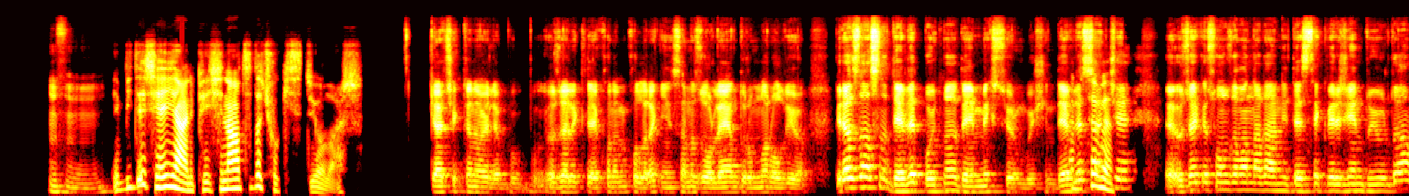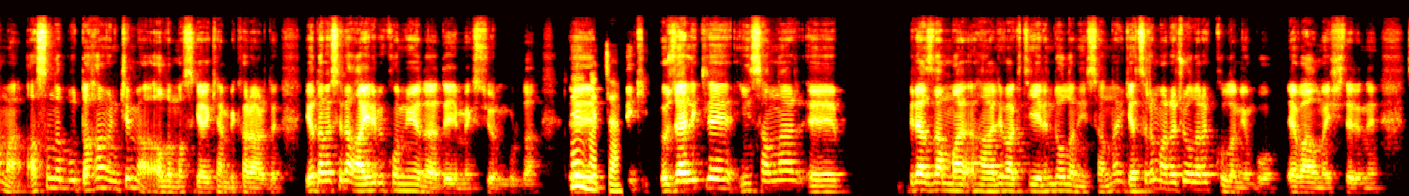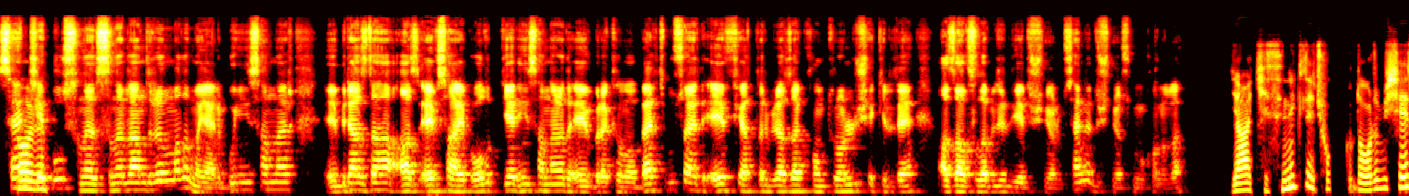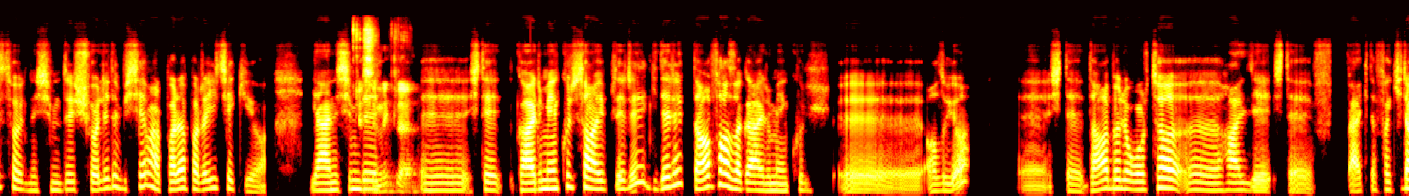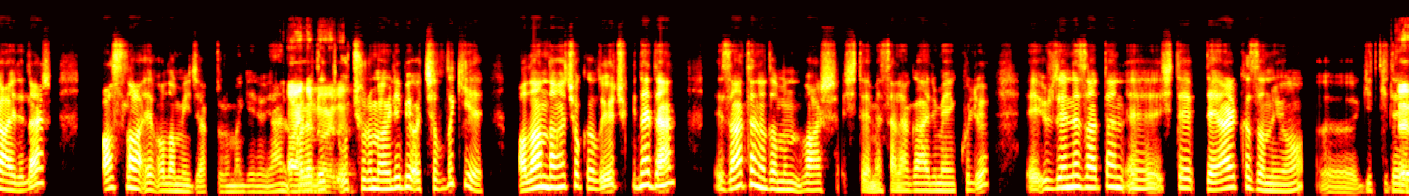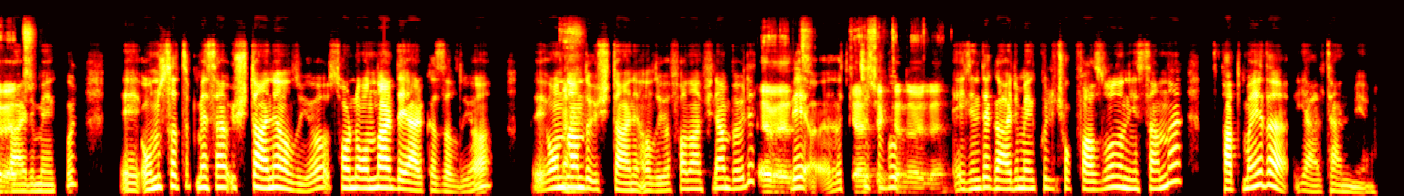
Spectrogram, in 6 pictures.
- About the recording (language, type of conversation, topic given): Turkish, podcast, Ev almak mı, kiralamak mı daha mantıklı sizce?
- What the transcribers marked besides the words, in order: other background noise; tapping; chuckle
